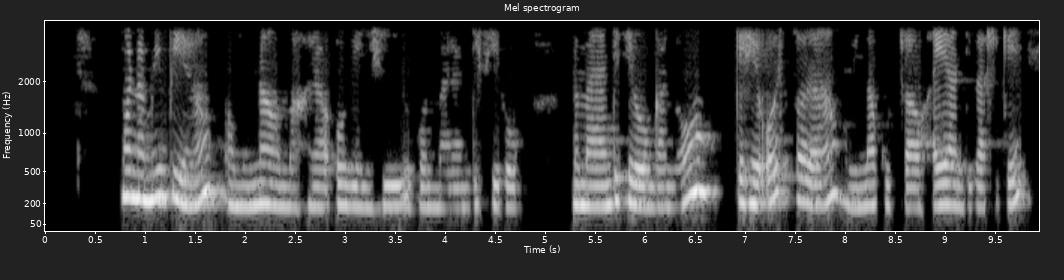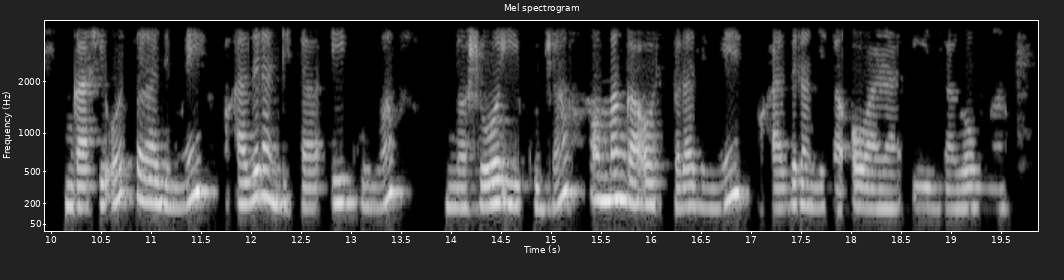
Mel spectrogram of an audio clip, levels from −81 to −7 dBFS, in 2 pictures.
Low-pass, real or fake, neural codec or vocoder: 3.6 kHz; real; none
